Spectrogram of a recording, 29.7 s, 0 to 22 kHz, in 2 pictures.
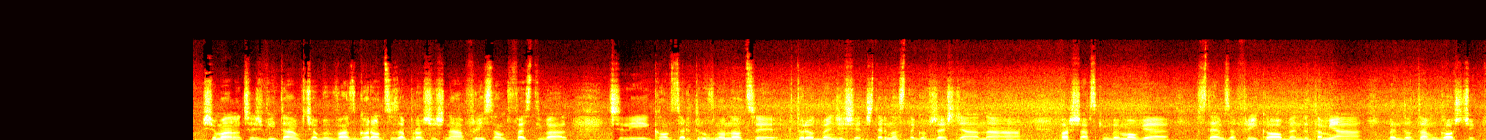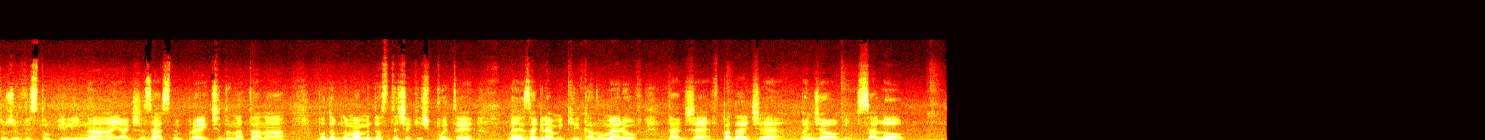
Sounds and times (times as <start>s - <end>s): Speech: 2.0s - 24.0s.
